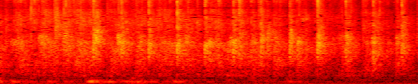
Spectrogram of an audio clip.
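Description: An audience applauds at a gathering, with dense, steady clapping that holds at an even level for several seconds. A low steady hum sits beneath it.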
